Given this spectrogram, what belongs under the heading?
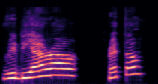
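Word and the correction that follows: Ribeirão Preto: Ribeirão. Preto.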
